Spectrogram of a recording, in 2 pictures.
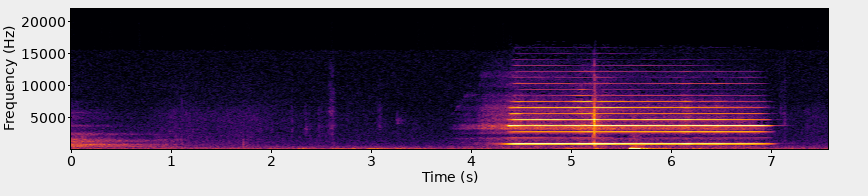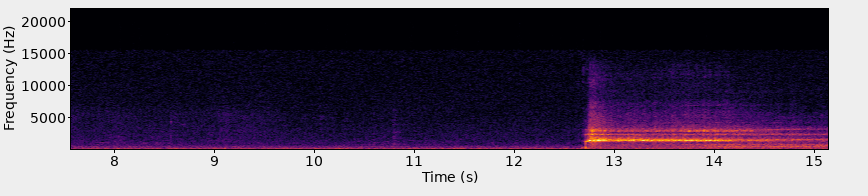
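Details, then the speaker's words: A steady whistling tone lasting about three seconds as a demo-model albuterol metered-dose inhaler trainer is pressed just after starting a slow breath in; a real inhaler makes no such tone. "when I do the demonstration you'll be able to hear a noise that you're a beauty on hailer won't make but this is a demo model"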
